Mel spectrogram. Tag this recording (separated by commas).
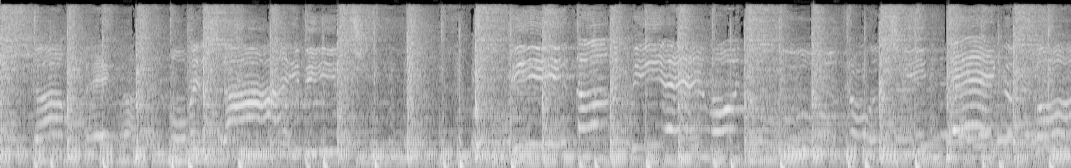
Rhythm and blues, Music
